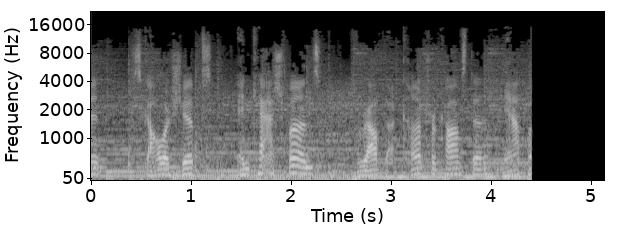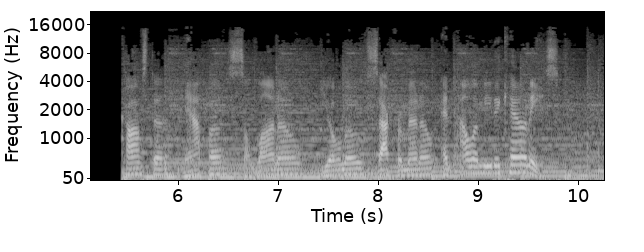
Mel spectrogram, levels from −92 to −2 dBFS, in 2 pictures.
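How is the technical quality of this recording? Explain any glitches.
The recording has one clear glitch. From 4.40 to 6.34 s, a stream reconnect occurs: the connection dropped, and a fresh decoder restarted mid-stream, leaving 1.03 s of silence before audio resumes 0.91 s earlier, repeating material.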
